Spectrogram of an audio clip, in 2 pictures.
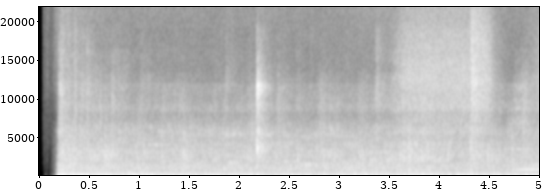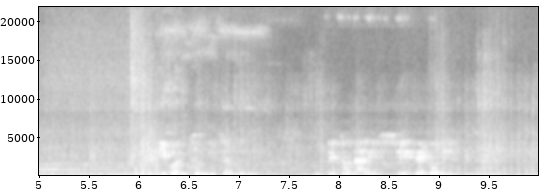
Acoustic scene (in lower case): bus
